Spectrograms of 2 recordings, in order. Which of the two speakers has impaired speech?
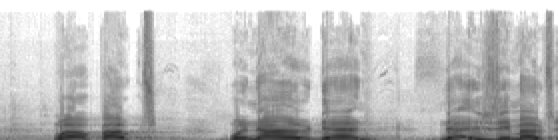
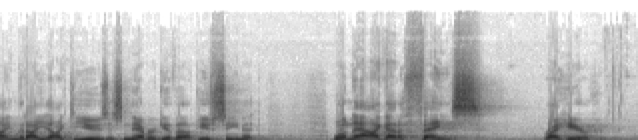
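The first: cerebral palsy; born premature.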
